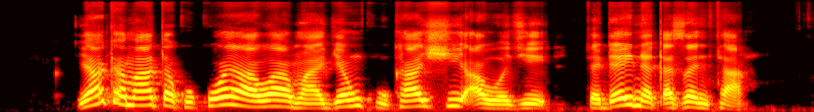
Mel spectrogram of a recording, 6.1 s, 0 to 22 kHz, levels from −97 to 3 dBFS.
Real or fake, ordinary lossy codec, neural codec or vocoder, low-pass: fake; none; autoencoder, 48 kHz, 128 numbers a frame, DAC-VAE, trained on Japanese speech; none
